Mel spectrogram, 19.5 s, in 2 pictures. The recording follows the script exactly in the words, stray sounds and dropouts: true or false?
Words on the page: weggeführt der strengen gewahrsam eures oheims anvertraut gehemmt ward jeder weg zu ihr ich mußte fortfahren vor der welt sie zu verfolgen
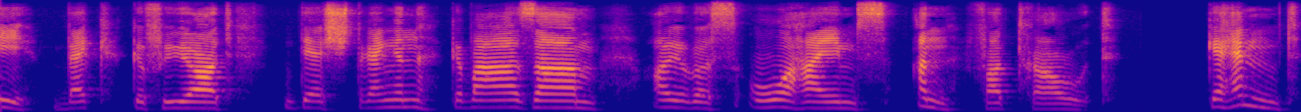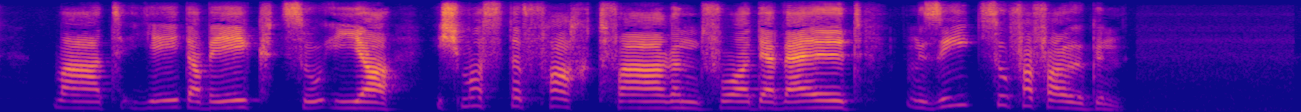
true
